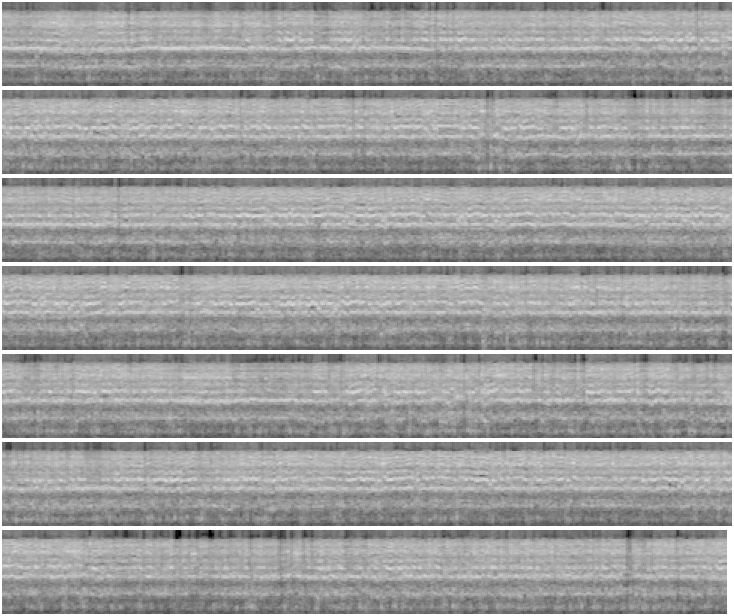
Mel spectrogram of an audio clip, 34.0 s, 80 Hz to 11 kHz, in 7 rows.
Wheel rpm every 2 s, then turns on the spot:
230, 230, 230, 230, 230, 230, 220, 220, 220, 230, 230, 230, 230, 220, 230, 230, 230.
none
